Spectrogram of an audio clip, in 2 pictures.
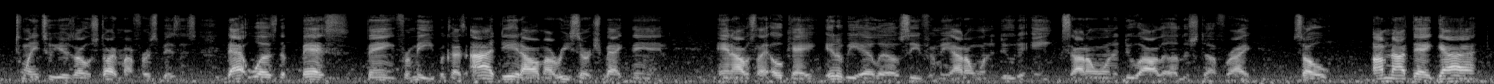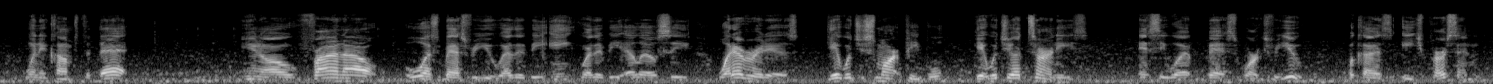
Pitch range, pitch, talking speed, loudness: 110-165 Hz, 130 Hz, 195 wpm, -21 LUFS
